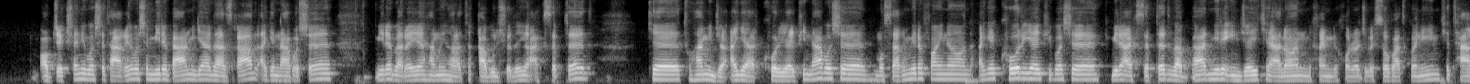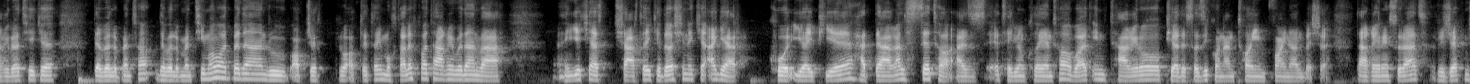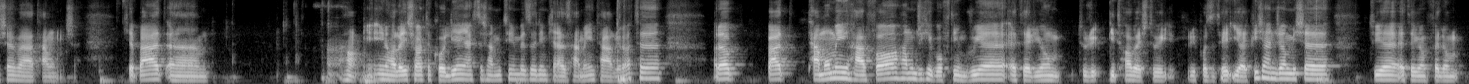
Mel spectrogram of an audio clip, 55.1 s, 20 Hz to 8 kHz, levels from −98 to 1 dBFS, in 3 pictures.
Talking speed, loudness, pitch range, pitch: 155 wpm, -22 LUFS, 110-135 Hz, 120 Hz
